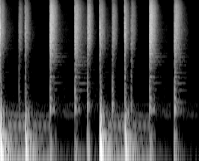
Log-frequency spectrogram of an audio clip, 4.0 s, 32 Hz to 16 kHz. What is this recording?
4/4 beat 120bpm
120bpm, 4, beat, drum, drum-loop, drums, loop, rhythm, rhythmic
